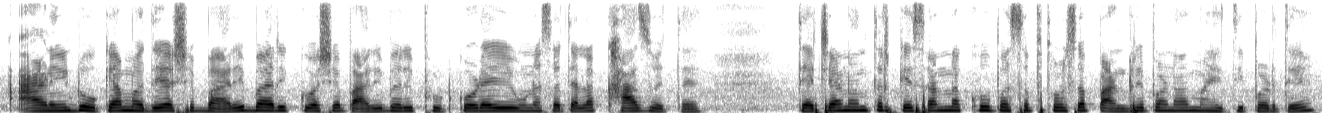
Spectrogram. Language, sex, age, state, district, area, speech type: Marathi, female, 30-45, Maharashtra, Amravati, urban, spontaneous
